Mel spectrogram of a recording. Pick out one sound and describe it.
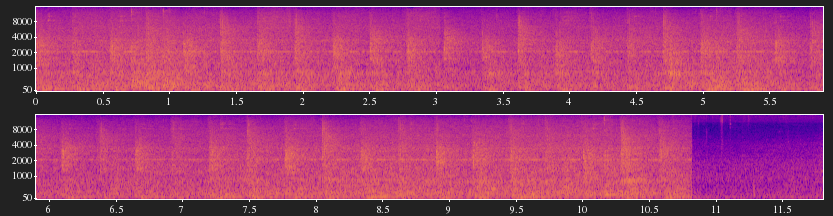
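A dog's paws patter quickly on a treadmill belt.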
